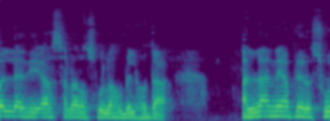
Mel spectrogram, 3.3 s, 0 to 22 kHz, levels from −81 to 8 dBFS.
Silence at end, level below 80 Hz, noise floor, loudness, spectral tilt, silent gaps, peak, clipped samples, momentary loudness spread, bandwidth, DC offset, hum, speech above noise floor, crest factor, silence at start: 0 s; -58 dBFS; -46 dBFS; -18 LUFS; -7.5 dB/octave; none; -2 dBFS; under 0.1%; 6 LU; 13 kHz; under 0.1%; none; 30 dB; 16 dB; 0 s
